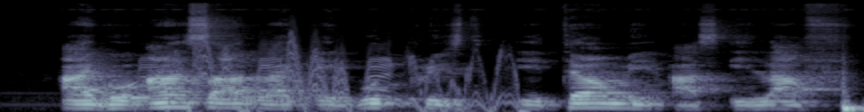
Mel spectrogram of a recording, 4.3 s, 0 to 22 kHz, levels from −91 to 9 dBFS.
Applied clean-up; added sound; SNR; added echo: none; Scratching (performance technique); 14 dB; none.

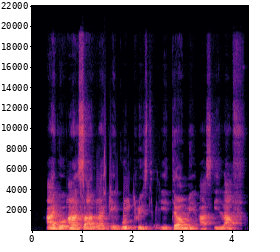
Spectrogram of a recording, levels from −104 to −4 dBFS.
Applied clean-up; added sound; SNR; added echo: neural mask model Resemble Enhance denoiser.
